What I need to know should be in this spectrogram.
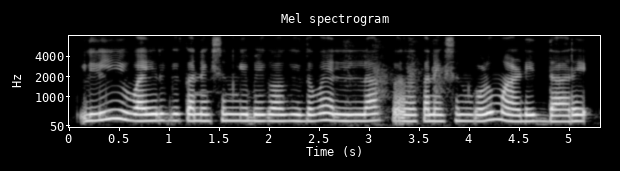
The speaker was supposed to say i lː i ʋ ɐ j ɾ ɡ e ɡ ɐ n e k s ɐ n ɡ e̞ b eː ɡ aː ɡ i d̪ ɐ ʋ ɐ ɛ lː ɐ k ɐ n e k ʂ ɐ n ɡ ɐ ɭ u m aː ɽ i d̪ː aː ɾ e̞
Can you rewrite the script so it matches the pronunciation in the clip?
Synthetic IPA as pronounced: i lː i ʋ ɐ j ɾ ɡ e k ɐ n e k ʂ ɐ n ɡ e̞ b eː ɡ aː ɡ i d̪ ɐ ʋ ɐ ɛ lː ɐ k ɐ n e k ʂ ɐ n ɡ ɐ ɭ u m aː ɽ i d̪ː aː ɾ e̞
